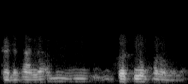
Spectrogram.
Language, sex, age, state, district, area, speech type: Marathi, male, 18-30, Maharashtra, Amravati, rural, conversation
